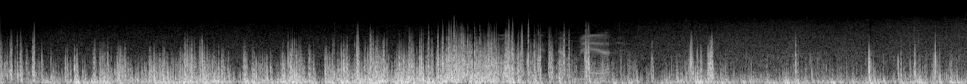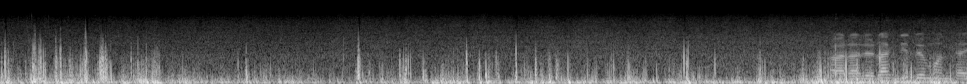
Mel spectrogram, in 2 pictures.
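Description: Strong gusting wind buffeting the microphone, with choppy waves from the wind-driven lake washing on the shore beneath it. The gusts are loudest in the first several seconds and ease a little afterwards.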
